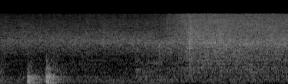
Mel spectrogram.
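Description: Garlic and butter sizzle steadily in a hot pan as a small spatula scrapes up browned bits, two quick scraping strokes near the start and then a continuous close hiss that swells slightly toward the end.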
